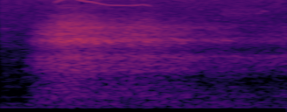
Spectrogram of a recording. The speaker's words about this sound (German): Eins. Wir atmen ganz tief ein durch die Nase und ganz tief aus durch den Mund.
